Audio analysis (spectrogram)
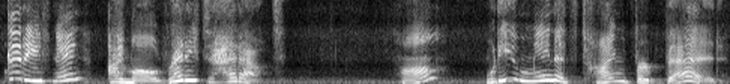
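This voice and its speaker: A woman voicing a cheerful, eager young female cat yokai courier in a video game, with an expressive, cutesy delivery and little hesitant murmurs. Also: very high voice, moderate pace, heavily acted. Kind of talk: scripted video game character voice lines.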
